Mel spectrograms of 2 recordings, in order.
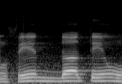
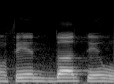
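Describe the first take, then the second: Both takes have the same delivery.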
